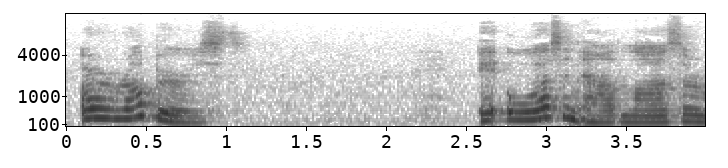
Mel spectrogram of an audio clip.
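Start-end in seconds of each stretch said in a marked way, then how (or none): 0.1-1.1 high, slightly louder frightened squeak; nervous squeak. Acted. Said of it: "he squeaked".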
